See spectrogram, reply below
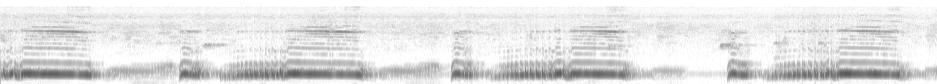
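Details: Repeated coos of a local Barbary dove for luring others to respond: four rolling phrases, each starting with a sharp rising note and settling into a long, steady, low hum.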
